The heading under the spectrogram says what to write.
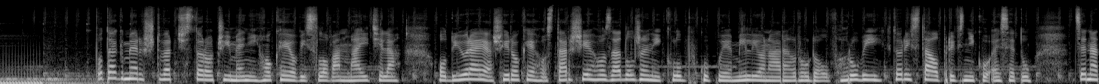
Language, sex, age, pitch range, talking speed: Slovak, female, 20-39, 170-205 Hz, 130 wpm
